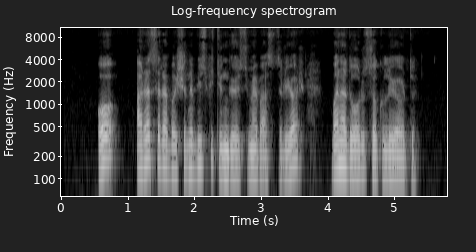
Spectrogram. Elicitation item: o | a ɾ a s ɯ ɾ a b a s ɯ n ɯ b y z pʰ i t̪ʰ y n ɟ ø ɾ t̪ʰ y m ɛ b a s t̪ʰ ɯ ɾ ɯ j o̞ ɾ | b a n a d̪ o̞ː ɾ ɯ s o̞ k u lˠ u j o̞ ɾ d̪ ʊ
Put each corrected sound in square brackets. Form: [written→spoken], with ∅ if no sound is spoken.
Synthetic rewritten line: o | a ɾ a s ɯ ɾ a b a [s→ʃ] ɯ n ɯ b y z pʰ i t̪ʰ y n ɟ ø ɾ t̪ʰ y m ɛ b a s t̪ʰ ɯ ɾ ɯ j o̞ ɾ | b a n a d̪ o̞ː ɾ [ɯ→u] s o̞ k u lˠ u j o̞ ɾ d̪ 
